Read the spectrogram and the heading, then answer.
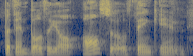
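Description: A man's voice: mid-range voice, measured pace, dark tone, husky. A man co-hosting a casual music interview, easygoing and repeating himself as he talks. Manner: laid-back, repeats words, Southern "y'all". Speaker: podcast co-host.

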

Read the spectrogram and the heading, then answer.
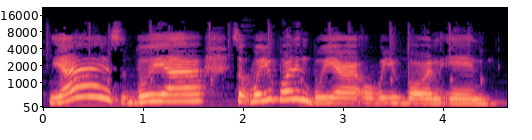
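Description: A woman's voice: mid-range voice, very animated, slow, faint music behind. A woman hosting a podcast, reading a guest introduction and asking friendly, curious questions. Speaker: podcast host. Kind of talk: interview, casual chat.

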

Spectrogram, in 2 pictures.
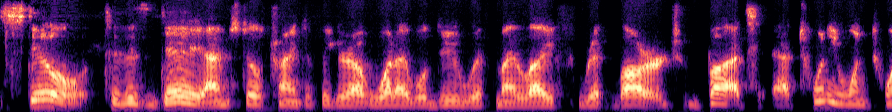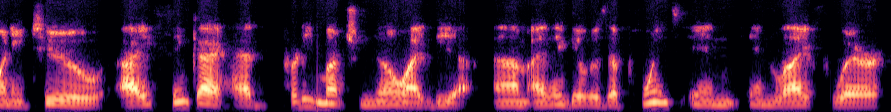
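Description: A man's voice: on the low side, animated, unhurried, creaky, few pauses, no echo. A man from Western New York in his thirties, a guest talking over a call, thoughtful and hesitant with frequent ums and restarts. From Western New York, USA. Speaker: guest, startup CEO. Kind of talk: relaxed interview answers. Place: remote call from home or office. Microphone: call audio. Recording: muffled lo-fi call audio.

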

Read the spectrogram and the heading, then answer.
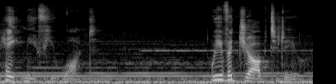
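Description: A woman's voice: rumbling low, lively intonation, normal speed, loud music behind the voice. An actress playing a resolute, guarded woman who leads a sci-fi crew, terse and practical in an audio drama.

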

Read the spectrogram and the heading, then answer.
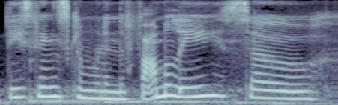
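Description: A woman's voice: a little high, normal speed, warm tone, slight background noise, lightly acted. A woman playing an anxious but wry medic piloting a craft in a science fiction audio drama, thinking aloud in technical terms. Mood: focused, thoughtful.

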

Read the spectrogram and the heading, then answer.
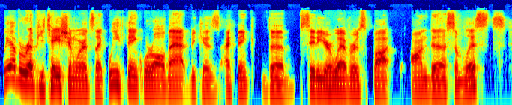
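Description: A man's voice: medium pitch, moderate pace, no room sound, clean studio sound. A young man from Tanzania, a podcast guest, telling stories in a laid-back, slangy way. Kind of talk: casual chat.

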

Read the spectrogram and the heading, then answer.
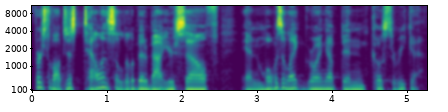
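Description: Male podcast host, mid-pitched, friendly and curious interviewer. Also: a little fast, creaky. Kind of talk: conversational interview.

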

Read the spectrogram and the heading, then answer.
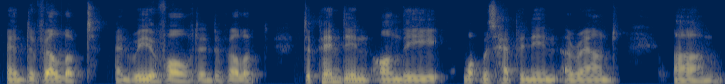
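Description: A priest, his voice low and mellow. He explains at length in an unscripted way, pausing on fillers and restarting his phrases. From Australia. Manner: hesitant, many fillers and restarts.

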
